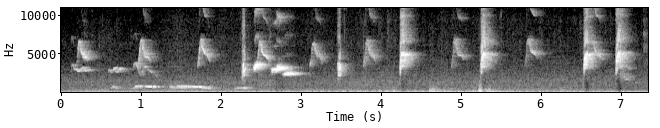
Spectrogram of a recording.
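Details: Male Gouldian finch kept as a lure, singing a lively run of high whistles, slurs and sharp snapping chips over seven seconds, with a low hummed note early and faint low background noise.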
